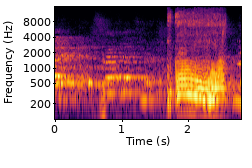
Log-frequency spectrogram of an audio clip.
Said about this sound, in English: They're asking each other, is this guy for real? Is he in pain? Fake farts in the bathroom. It's a laugh and you just keep escalating it. Just keep pumping.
